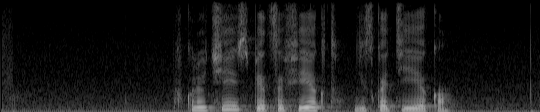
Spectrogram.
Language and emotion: Russian, sad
